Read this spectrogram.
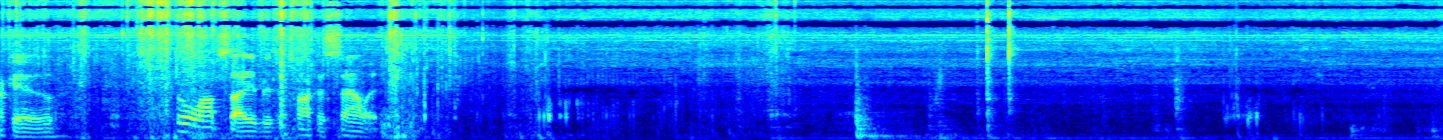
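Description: A foam food container squeaks and creaks as it is opened.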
